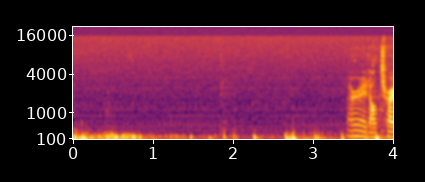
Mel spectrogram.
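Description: Quiet, muffled low thumps and bumps, a cluster in the first second and a few single ones after, then a voice begins speaking near the end.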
